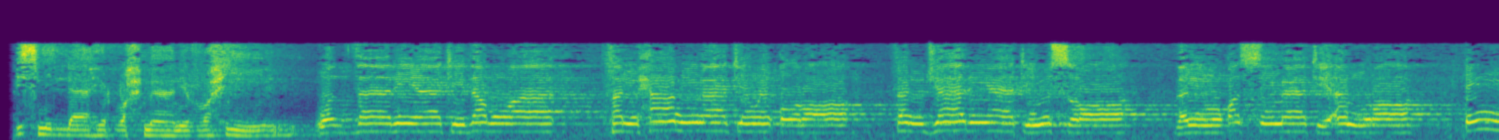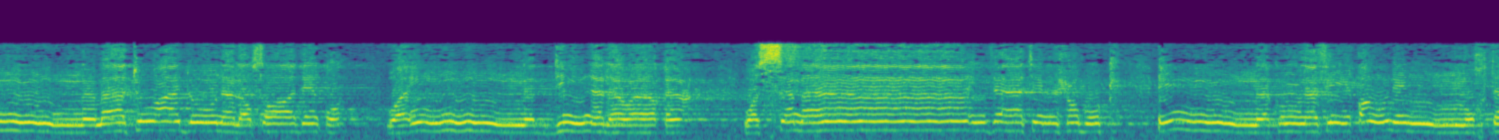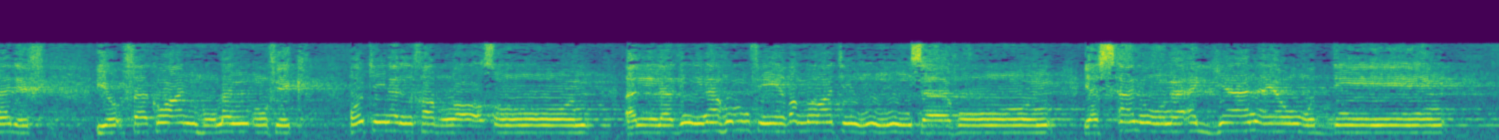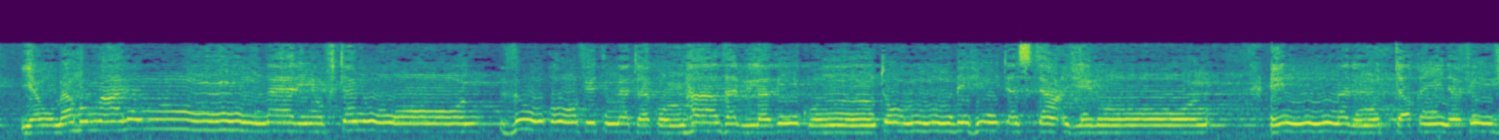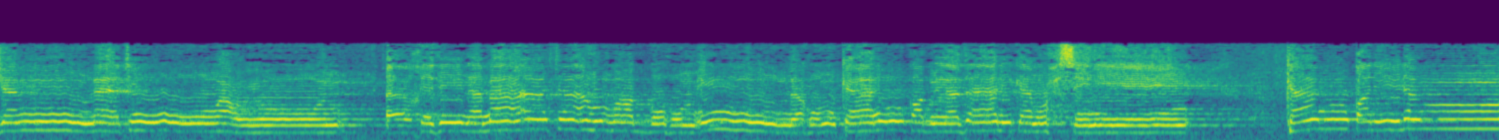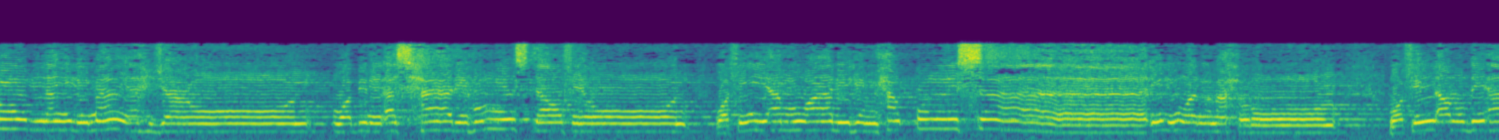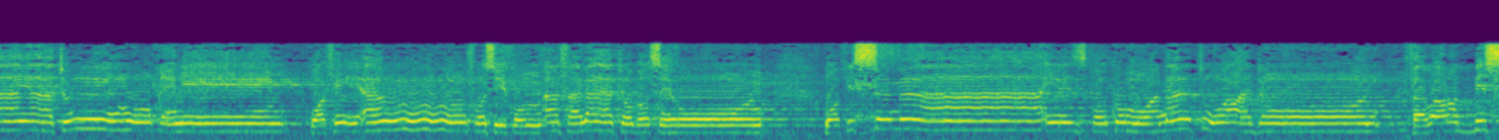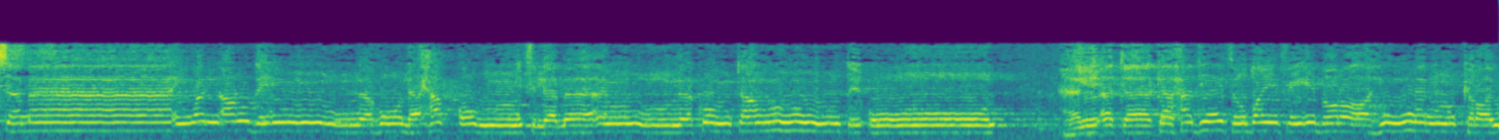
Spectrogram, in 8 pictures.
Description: المكان: المسجد النبوي الذاريات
